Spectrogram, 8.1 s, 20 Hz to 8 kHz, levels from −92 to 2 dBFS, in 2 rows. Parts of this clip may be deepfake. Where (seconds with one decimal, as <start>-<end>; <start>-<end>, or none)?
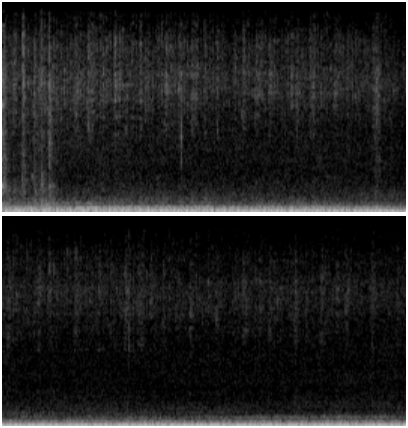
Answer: none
